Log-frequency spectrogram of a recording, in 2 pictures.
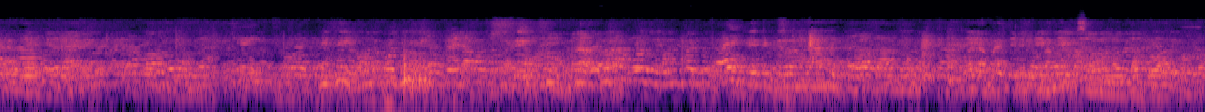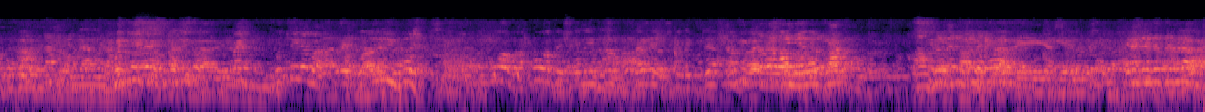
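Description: Men talk casually nearby.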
